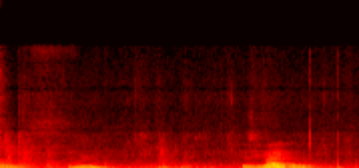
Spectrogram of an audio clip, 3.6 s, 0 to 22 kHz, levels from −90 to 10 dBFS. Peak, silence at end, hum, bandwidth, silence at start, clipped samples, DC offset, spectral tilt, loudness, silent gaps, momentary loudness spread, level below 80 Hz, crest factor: -14 dBFS; 0 s; none; 16 kHz; 0 s; under 0.1%; under 0.1%; -7.5 dB/octave; -33 LUFS; none; 21 LU; -56 dBFS; 20 dB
